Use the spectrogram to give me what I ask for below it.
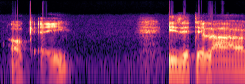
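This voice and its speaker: A man talks in a Senegalese accent. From southern Senegal. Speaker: YouTube commentator. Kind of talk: video commentary monologue. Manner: casual, frequent 'ok?' tags.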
